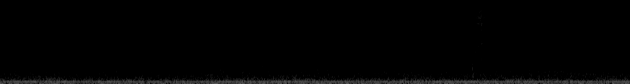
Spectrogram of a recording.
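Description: Faint scratching of a pencil writing on paper, a few short strokes, over a steady low electrical hum.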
